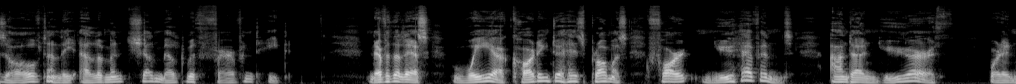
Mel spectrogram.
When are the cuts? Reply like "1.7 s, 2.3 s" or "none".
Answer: 6.4 s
